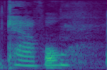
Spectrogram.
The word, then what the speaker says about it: Cavill: Cavill.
